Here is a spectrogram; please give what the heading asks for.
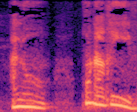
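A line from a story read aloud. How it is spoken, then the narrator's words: Coaxing tone. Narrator (French): dit Ron d'un ton cajoleur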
